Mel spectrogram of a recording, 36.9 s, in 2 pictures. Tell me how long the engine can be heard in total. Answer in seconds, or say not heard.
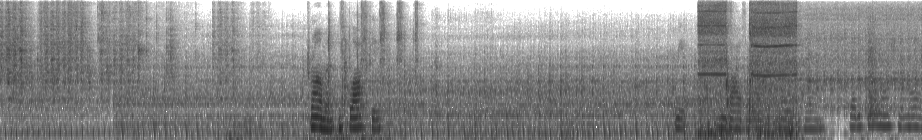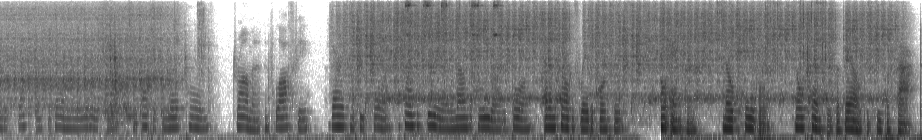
22 s.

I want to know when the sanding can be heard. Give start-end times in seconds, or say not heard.
0.0-5.5, 25.0-36.6.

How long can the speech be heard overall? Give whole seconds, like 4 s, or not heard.
25 s.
